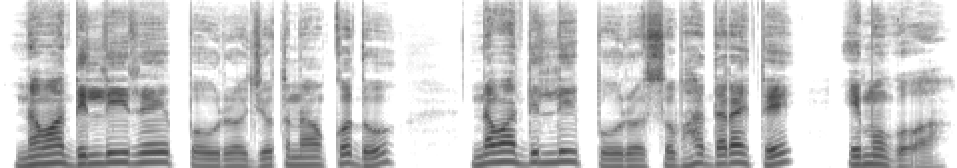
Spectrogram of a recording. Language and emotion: Santali, neutral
